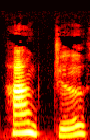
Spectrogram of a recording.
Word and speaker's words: Hangzhou: Hangzhou, Suzhou, Wuxi diye okunur.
